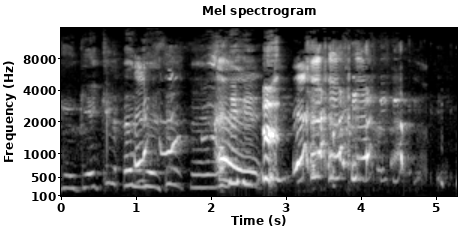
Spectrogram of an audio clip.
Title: Baby giggling at my hiccups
